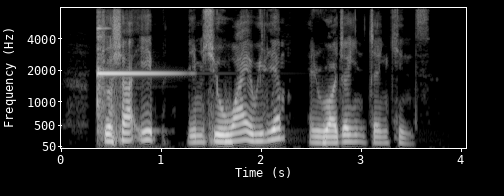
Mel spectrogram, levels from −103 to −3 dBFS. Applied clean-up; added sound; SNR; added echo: classical method spectral subtraction.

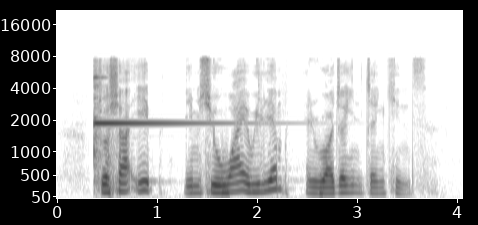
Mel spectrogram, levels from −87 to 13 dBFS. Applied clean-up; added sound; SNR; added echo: none; Glockenspiel; 5 dB; none.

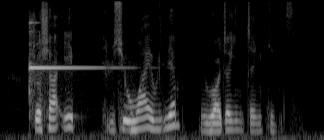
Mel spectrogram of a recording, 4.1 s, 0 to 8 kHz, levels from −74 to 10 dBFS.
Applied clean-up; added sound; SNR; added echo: neural diffusion model UNIVERSE++.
